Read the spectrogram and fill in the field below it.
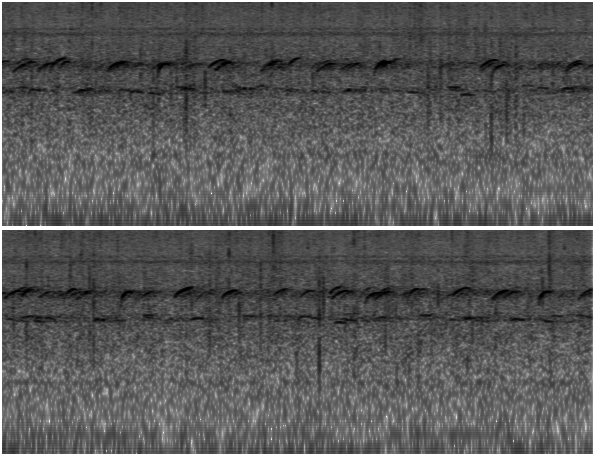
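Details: Coqui frogs on Hawaii's Big Island call in tropical rain: clear upward chirps roughly every half second, some overlapping, above a softer low note, with heavy rain hiss and sharp raindrop taps.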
